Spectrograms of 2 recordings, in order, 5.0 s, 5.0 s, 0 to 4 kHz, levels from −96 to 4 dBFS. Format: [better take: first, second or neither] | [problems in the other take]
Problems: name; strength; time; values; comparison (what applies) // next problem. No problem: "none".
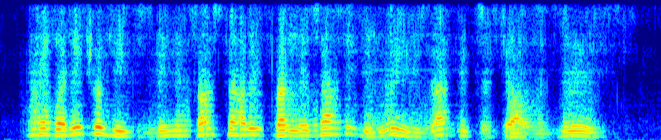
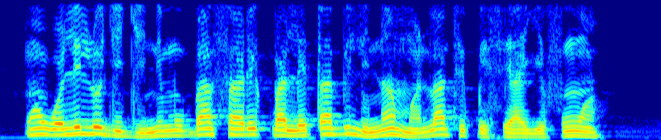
second | noise reduction (neural separator model SepFormer WHAMR!)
